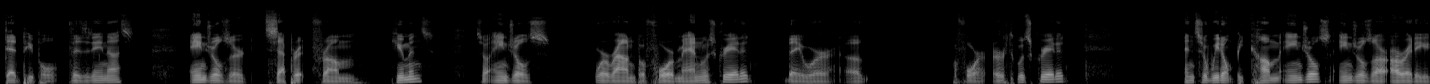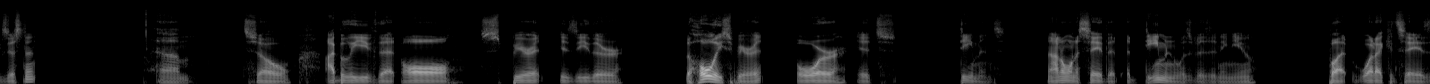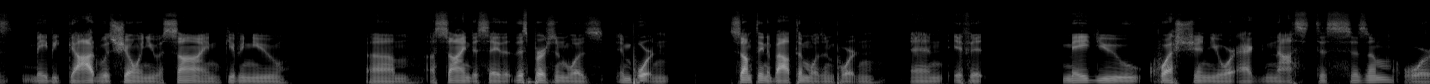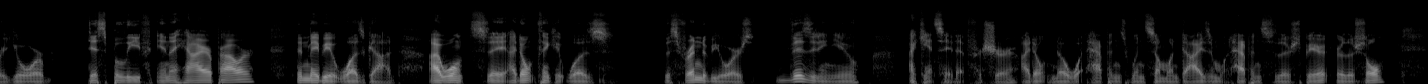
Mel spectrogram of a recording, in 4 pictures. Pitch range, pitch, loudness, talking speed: 75-90 Hz, 80 Hz, -36 LUFS, 155 wpm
